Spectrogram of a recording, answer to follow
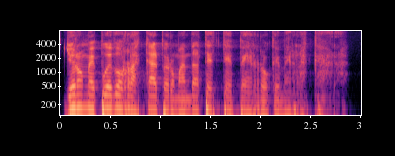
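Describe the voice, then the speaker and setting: A man's voice: mid-range voice, fairly even intonation, fairly quick, a little mellow, pitched below the performer's own voice, natural voice. A man preaching, voicing a poor, sick male beggar who humbly thanks God in prayer. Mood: grateful.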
